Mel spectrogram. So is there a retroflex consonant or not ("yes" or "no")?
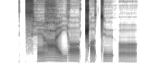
no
